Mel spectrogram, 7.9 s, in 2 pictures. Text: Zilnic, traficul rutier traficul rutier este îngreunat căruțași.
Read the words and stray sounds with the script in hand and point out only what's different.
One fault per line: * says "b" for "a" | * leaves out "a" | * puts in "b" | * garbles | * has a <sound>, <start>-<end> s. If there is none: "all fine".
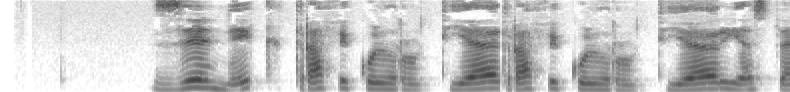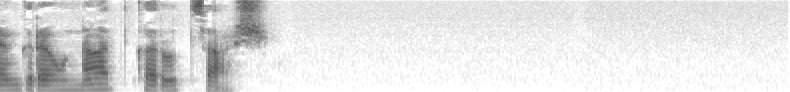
all fine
